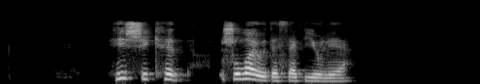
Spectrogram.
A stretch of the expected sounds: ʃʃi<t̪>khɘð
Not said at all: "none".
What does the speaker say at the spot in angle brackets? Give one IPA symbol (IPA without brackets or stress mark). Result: none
